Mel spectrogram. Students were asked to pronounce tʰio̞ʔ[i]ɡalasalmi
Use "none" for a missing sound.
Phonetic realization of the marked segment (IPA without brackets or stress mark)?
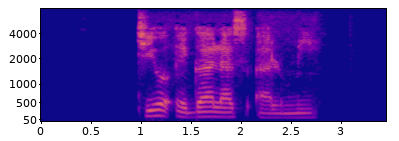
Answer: e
